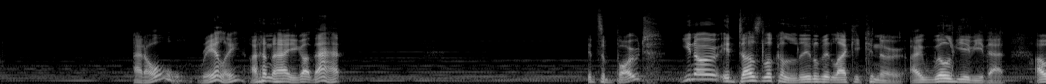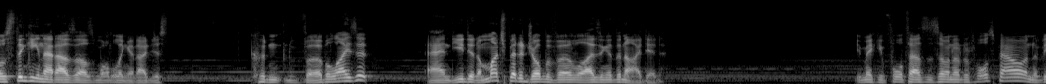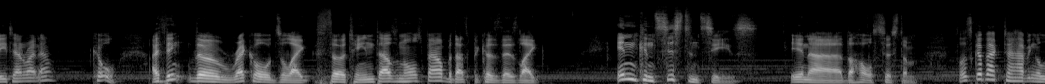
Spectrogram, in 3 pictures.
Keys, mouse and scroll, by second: 0.6-6.3 scroll down 2, 6.3-7.0 scroll up 1, 7.0 middle click, 7.4 right click, 11.5 middle click, 12.5-13.4 scroll up 3, 13.4-22.6 shift+middle drag, 22.6-22.9 scroll down 3, 22.9-26.6 middle drag, 26.6 scroll up 2, 27.0-28.7 shift+middle drag, 28.7 Tab.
